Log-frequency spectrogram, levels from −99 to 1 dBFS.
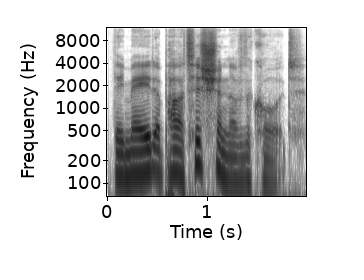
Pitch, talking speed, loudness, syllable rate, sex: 125 Hz, 210 wpm, -15 LUFS, 4.9 syllables/s, male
